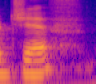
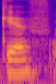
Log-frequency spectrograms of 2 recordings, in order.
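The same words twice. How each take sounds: First: "gif" with a soft g, like jif; soft-g pronunciation. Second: "gif" with a hard g, as in gift; hard-g pronunciation. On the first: Host giving the other pronunciation, "gif" with soft g. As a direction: say "gif" starting with a j sound. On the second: Host telling listeners of the pronunciation debate, "gif" with hard g. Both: Shown as a demonstration. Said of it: "completely and totally unclear as to whether it's pronounced".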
